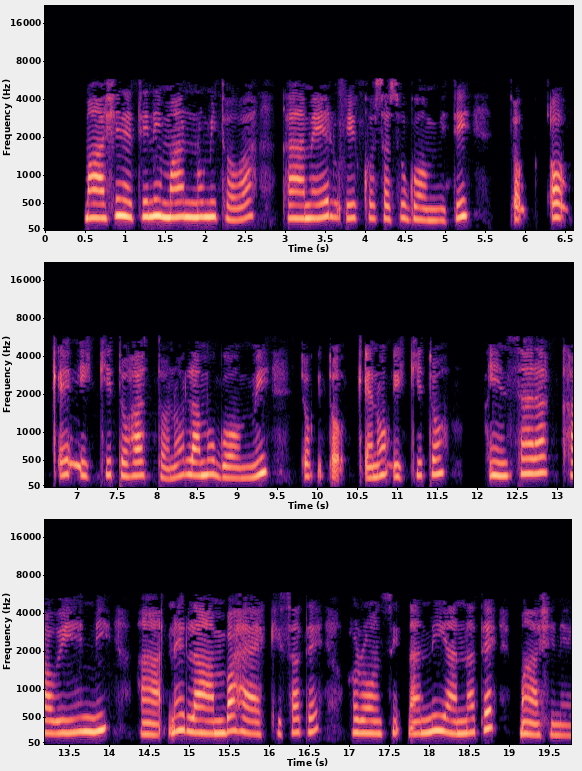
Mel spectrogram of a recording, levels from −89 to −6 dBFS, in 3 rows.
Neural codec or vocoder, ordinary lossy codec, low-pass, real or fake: codec, 16 kHz, 8 kbps, FunCodec, trained on Chinese and English, 25 frames a second; MP3, 24 kbps; 7.2 kHz; fake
